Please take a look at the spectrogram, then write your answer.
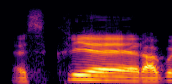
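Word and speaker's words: scire: 여러분, 무엇을 알다 라틴어로 스크리에라고 이렇게 발음을 합니다.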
